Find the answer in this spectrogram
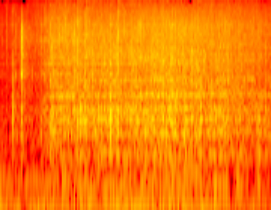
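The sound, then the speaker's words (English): Short grain white rice sizzles steadily as it browns and toasts in whole butter. The frying hiss is loud and continuous, with a small click near the start. “I'm browning it in whole butter, so it's getting nice and toasty.”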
